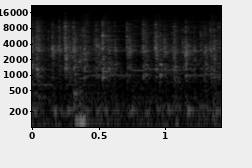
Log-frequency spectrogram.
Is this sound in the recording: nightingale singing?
no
